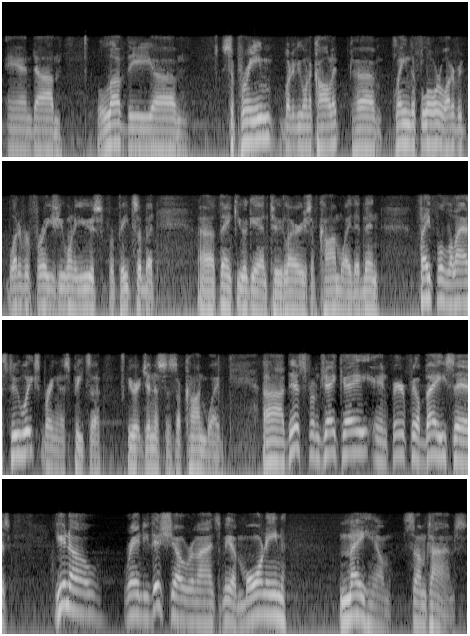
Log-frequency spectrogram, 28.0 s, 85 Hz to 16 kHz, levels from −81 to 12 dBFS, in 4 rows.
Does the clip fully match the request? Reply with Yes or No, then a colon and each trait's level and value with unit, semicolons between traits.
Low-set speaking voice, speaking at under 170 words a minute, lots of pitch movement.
Yes: low, 110 Hz; average, 150 wpm; wide, 6.5 semitones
